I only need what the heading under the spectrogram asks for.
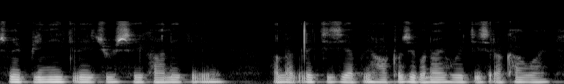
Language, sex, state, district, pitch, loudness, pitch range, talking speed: Hindi, male, Arunachal Pradesh, Papum Pare, 110 Hz, -19 LUFS, 105-110 Hz, 225 wpm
